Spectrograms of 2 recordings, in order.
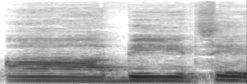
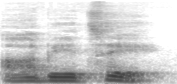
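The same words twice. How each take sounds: First: Each letter name is drawn out long. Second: Each letter name is clipped short. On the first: The speaker calls it wrong. "It's not A, B, C" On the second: The speaker calls it right. "the letters are short"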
